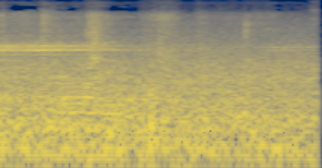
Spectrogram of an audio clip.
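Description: Loud steady street noise with a high-pitched squeal during the first second.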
